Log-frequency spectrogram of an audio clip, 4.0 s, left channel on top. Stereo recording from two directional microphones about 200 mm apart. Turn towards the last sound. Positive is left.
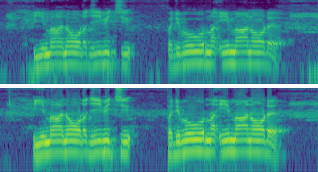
turn(degrees=-20)  # may be behind; listen again after turning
